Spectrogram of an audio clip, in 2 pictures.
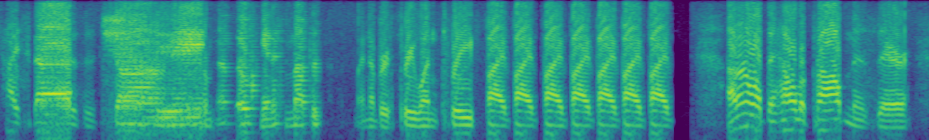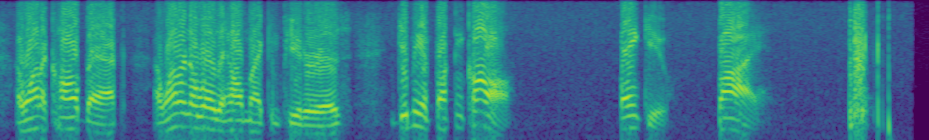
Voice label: angry customers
